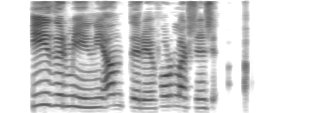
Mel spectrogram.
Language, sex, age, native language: Icelandic, male, 12, Icelandic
